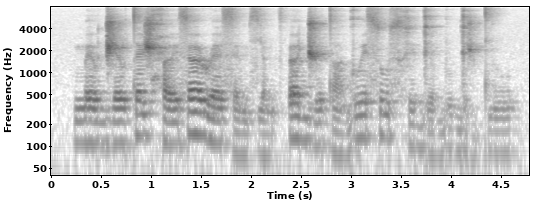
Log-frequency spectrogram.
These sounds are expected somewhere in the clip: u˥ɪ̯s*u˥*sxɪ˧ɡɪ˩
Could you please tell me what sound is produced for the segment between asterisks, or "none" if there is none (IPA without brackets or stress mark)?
u˥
